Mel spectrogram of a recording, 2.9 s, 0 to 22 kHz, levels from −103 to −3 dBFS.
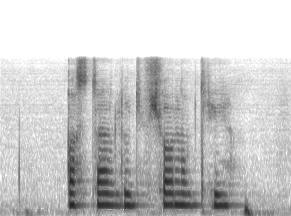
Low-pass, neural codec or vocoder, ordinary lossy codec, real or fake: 7.2 kHz; codec, 44.1 kHz, 2.6 kbps, SNAC; none; fake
